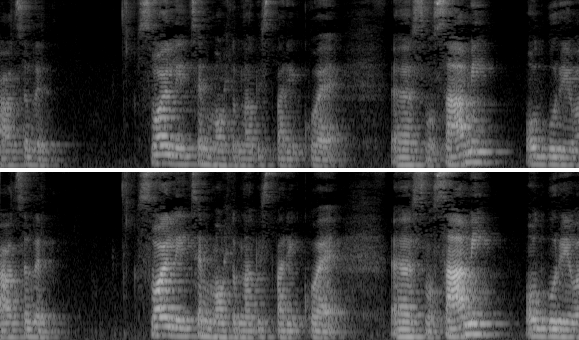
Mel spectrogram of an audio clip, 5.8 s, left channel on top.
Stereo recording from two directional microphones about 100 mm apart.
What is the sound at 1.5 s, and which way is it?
Speech, 20° left (ahead or behind).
